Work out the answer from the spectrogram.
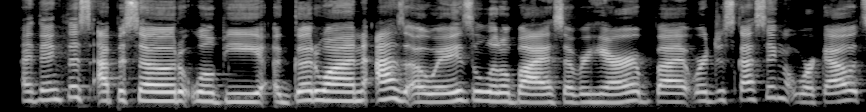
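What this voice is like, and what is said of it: Raspy voice from a cold. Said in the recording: “I have had a head cold like this whole week ... my voice definitely keeps going ... if my voice gets a little raspy”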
